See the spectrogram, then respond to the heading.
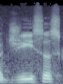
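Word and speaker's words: Jesús: I was sitting across from a guy whose name is spelled J-E-S-U-S. Now, he's Spanish, so it's pronounced Jesus, but his name is Jesus.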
